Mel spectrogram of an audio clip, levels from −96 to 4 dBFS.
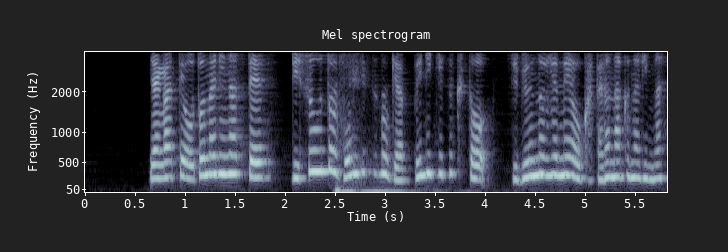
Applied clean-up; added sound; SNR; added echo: neural mask model DeepFilterNet 3.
